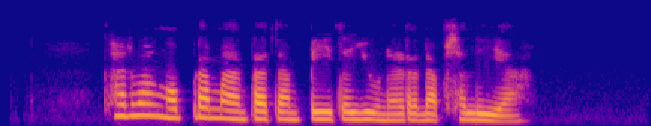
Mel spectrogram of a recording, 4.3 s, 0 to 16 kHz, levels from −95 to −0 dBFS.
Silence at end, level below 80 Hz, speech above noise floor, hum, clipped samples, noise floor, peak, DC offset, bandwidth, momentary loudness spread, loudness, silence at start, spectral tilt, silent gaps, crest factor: 0.85 s; -78 dBFS; 53 dB; none; under 0.1%; -76 dBFS; -6 dBFS; under 0.1%; 7.8 kHz; 7 LU; -24 LUFS; 0.7 s; -8 dB/octave; none; 18 dB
